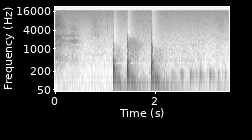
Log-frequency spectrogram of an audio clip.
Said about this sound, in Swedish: Så hör jag bara att det är någon som knackar.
